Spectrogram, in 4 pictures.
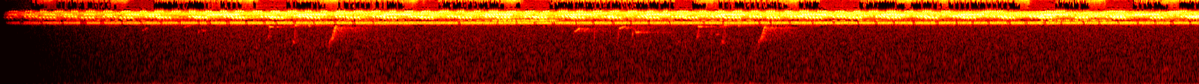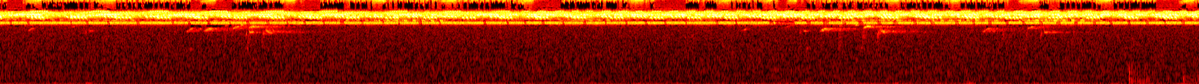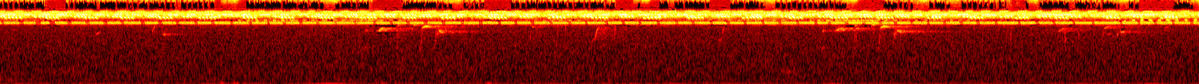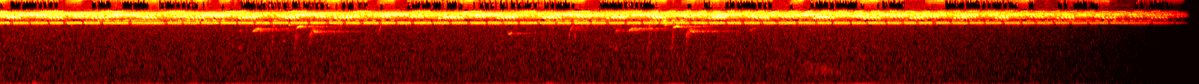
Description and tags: Desert Night Air With Bird Call
I recorded this on a road side one night just south of Lajamanu in northern Tanami Desert in Australia. I was hoping to get the sound of the night air with crickets chirping etc. But a strange thing happened, there was a bird awake, chirping late into the night. I kind of liked it.
atmos, atmosphere, australia, birds, crickets, Desert, evening, feild-recording, insects, night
